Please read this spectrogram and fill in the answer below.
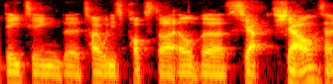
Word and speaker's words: Elva Hsiao: I mean, in Billion Dollar Well, we wrote about how he had been dating the Taiwanese pop star Elva Hsiao.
